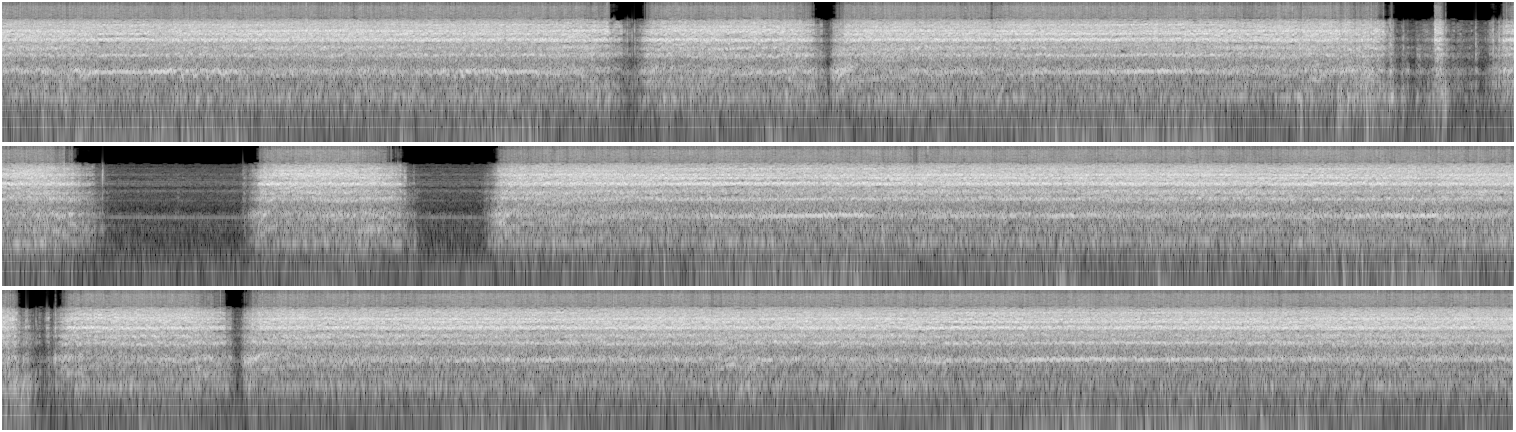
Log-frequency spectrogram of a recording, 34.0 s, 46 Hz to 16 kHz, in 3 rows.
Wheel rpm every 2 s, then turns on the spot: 210, 210, 160, 170, 220, 80, 40, 90, 210, 220, 220, 160, 160, 220, 210, 230, 220.
none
